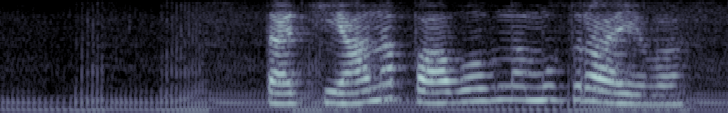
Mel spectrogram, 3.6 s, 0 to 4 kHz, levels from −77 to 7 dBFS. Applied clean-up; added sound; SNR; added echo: none; Motorcycle; 16 dB; reverberation time 0.2 s.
